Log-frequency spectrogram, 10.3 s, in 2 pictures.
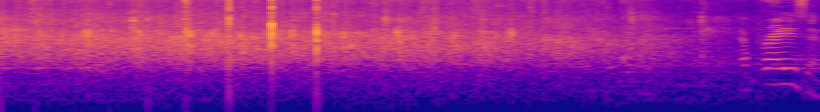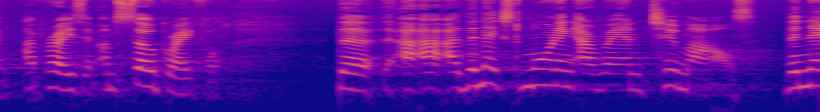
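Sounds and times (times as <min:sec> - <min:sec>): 
audience clapping: 0:00.0 - 0:04.6
speech: 0:04.9 - 0:10.2.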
